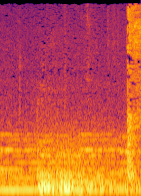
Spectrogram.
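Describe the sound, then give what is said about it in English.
Low, muffled murmuring gives way to one short, sharp cough right at the end, distinct against the quiet background: a deliberate cough used to signal the correct answer to a contestant on a TV quiz show. “would signal correct answers with a cough.”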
